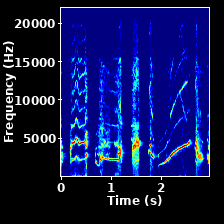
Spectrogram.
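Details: Loud female Oriental magpie-robin calling insistently toward a male: a bright whistle, a level whistled note, harsh squawks, and a long rising whistle, all in quick succession.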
